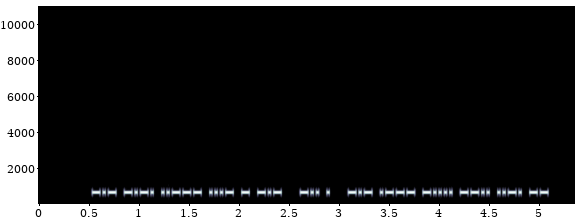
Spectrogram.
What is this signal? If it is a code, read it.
Morse code, heard as a keyed tone, about 46 wpm, 700 Hz. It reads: KC2VTK DE KJ6ZFM
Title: USA Callsign DE Callsign 45wpm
